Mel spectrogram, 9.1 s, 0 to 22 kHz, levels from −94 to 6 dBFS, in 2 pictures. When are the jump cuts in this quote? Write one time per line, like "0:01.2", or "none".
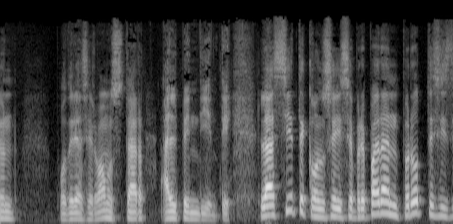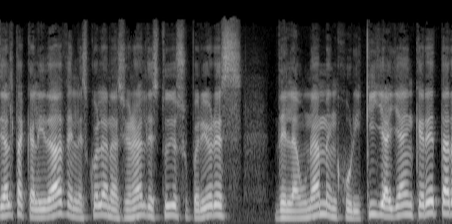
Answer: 0:01.5

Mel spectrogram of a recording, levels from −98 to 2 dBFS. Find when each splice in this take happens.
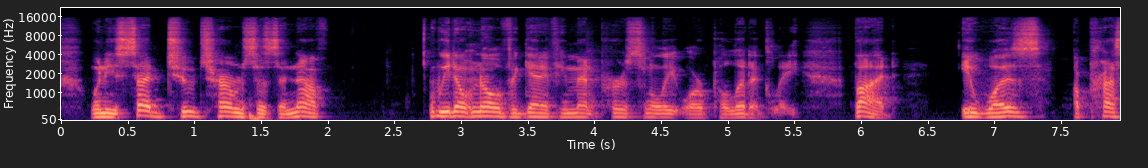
none

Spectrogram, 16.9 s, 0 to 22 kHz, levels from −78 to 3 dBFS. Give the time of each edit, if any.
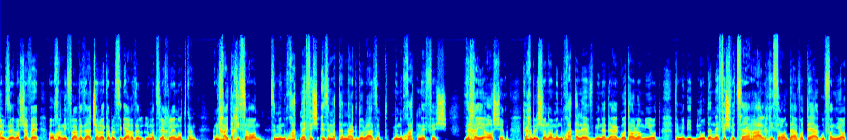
0:05.4

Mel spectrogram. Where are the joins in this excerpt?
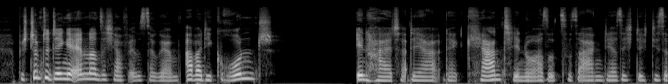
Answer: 0:01.8
0:04.1

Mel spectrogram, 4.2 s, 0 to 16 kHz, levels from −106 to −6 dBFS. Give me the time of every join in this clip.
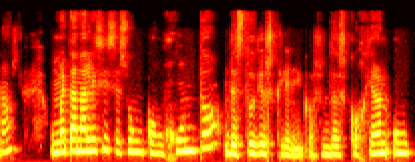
none

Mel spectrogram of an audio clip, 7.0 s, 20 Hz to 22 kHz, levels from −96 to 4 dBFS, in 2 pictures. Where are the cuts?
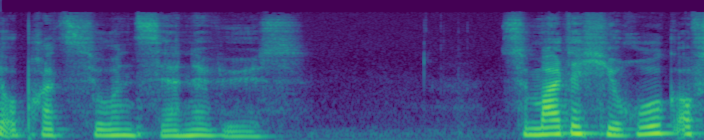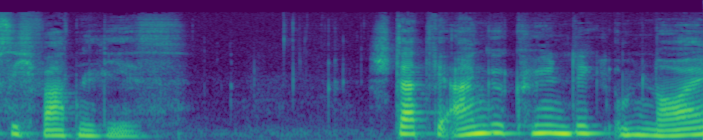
none

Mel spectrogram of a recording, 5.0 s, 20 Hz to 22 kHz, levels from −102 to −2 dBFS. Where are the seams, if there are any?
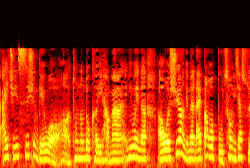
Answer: none

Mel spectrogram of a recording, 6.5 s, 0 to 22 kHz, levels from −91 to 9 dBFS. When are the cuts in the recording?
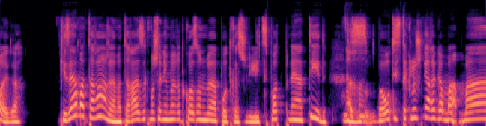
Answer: none

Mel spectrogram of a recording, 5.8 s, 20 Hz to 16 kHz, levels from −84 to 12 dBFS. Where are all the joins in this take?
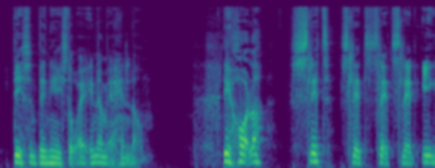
0:02.9
0:04.5

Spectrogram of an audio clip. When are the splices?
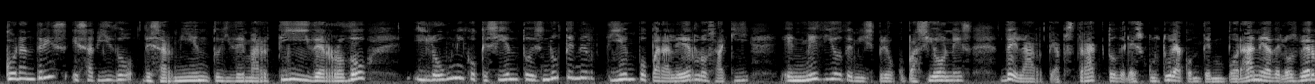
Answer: none

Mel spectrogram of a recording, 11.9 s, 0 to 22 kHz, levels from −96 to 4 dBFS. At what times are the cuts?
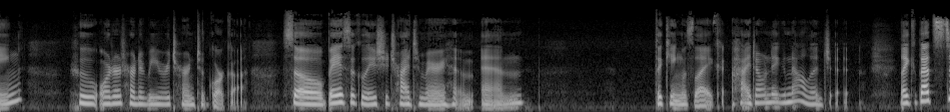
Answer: none

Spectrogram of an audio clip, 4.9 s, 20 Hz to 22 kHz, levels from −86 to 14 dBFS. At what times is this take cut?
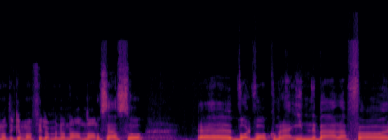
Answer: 0:01.2
0:03.1

